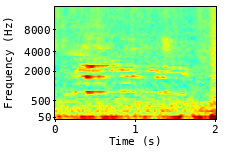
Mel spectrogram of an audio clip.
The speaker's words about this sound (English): Hi, cat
